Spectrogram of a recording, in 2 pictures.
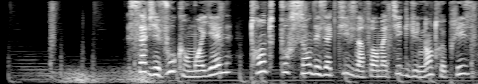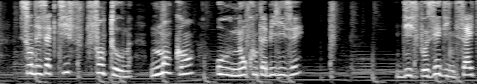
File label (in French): VO Corporate; Ivanti neurons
